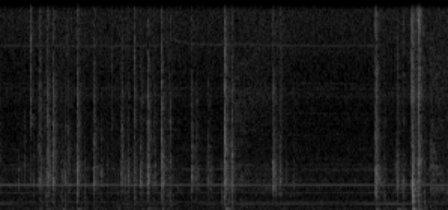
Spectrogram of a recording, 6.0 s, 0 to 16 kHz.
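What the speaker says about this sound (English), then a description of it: "So you could type in a bank name" Someone types on a computer keyboard while entering data into Quicken on an old Gateway 200 PC, producing quiet, irregular bursts of key clicks with short pauses between them, close and faint, with no talk over them.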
